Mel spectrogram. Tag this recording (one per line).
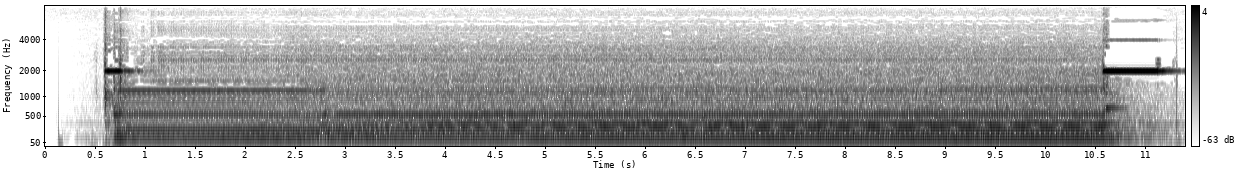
microwave
off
